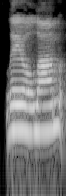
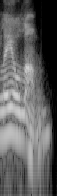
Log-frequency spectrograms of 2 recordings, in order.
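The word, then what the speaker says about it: לעולם: olam, because Oh, Pronounci- it's just it is le olam, but it's weird to say le olam, so people are putting a sound in there.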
